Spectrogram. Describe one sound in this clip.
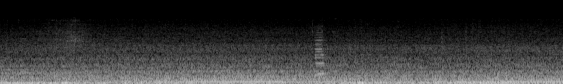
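Road noise rushes past outside the moving vehicle.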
